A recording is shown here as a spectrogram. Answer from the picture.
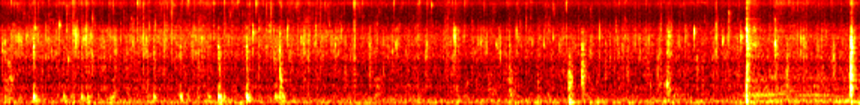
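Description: Sliced garlic, shallots, chilies, ginger and galangal sizzling in hot oil in a nonstick wok, turned with a spatula that scrapes and clicks against the pan. A sharper knock comes about ten seconds in, and the loudest one just before the end.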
